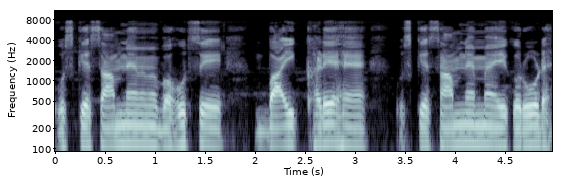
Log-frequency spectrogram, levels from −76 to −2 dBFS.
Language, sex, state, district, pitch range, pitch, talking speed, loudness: Hindi, male, Jharkhand, Deoghar, 105-110 Hz, 105 Hz, 180 wpm, -18 LUFS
